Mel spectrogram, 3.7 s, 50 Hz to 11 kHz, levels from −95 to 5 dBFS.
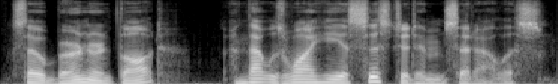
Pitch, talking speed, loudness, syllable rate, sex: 105 Hz, 195 wpm, -16 LUFS, 5.3 syllables/s, male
